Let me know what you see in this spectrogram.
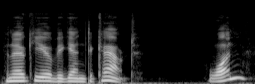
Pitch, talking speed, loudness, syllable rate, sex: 170 Hz, 115 wpm, -16 LUFS, 4.9 syllables/s, male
